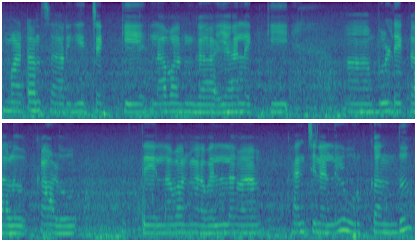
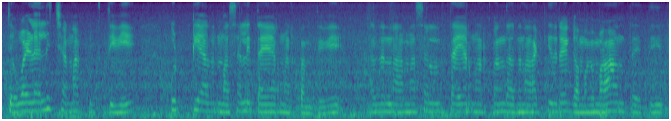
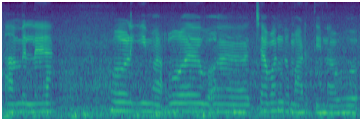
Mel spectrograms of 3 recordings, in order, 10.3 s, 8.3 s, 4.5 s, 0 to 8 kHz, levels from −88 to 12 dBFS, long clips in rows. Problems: background sounds at intervals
